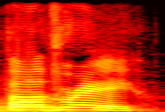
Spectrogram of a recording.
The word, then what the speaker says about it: Favre: yep long time packers quarterback brett pronounced fabre build favorite yeah oh yes favre favre okay did we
